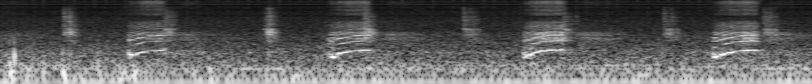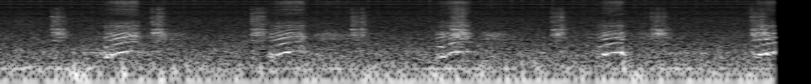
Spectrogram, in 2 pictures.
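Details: Pomeranian asleep while sitting in the bath, snoring in a steady rhythm about every two seconds; each breath carries a short rising, squeaky whistle over breathy noise.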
